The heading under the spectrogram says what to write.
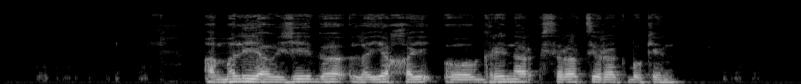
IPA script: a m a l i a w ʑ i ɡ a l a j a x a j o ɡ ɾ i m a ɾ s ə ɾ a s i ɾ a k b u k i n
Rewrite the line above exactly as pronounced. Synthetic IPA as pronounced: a m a l i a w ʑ i ɡ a l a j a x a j o ɡ ɾ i n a ɾ s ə ɾ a t͡s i ɾ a k b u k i n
